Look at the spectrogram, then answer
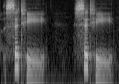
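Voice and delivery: slow "city", lax first vowel and final ee; correct pronunciation. Shown as a demonstration. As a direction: model "city" as "sit-ee" with clear T. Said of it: "不对，叫city".

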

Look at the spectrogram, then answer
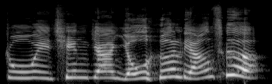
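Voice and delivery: high, drawn-out imperious call; crying out. A narrator's reading. Empress dowager summoning counsel from her ministers, crying out. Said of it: "就大喊起来".

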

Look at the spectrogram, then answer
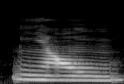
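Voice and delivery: long, unexcited meow; answering cat meow. A narrator's reading. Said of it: "威尔伯应了一声".

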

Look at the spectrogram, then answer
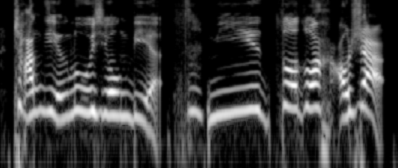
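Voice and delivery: hammed-up sobbing wolf, gulping between phrases; crying while talking. A narrator's reading. Old wolf begging the giraffe to pull his teeth, crying. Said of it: "他一边哭一边说".

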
